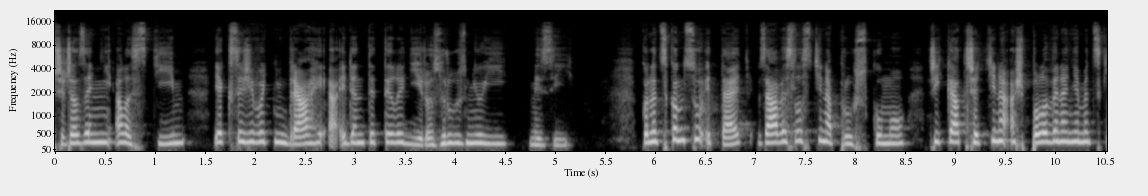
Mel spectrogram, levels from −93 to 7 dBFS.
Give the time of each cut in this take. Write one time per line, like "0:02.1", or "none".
none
